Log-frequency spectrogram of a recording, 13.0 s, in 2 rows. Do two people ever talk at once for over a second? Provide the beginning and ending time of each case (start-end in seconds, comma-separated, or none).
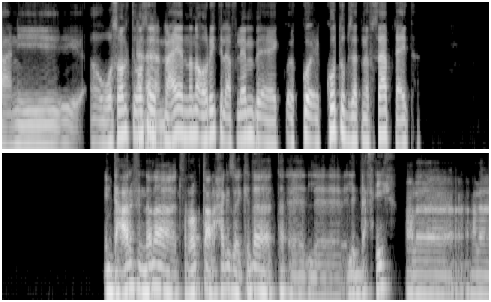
none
